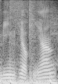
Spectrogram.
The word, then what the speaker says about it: Min Hyuk Yang: I'm Min Hyuk Yang. I'm Sky Blue. There you go. So he said how to pronounce his name in the video.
